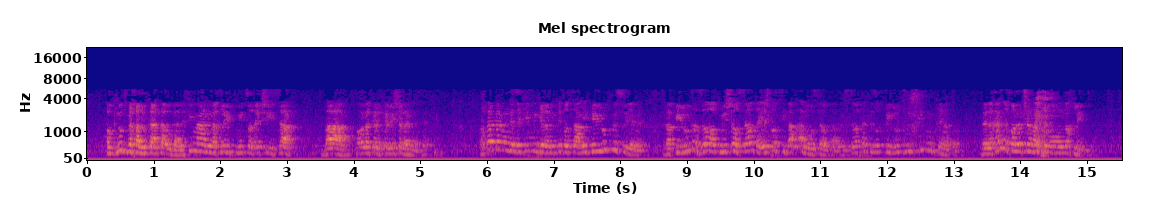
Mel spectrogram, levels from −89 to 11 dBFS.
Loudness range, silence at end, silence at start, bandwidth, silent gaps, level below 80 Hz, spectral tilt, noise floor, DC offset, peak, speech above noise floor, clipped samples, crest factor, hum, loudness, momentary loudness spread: 5 LU; 0 s; 0 s; 5.8 kHz; none; -68 dBFS; -4.5 dB/octave; -55 dBFS; 0.6%; -12 dBFS; 23 dB; under 0.1%; 20 dB; none; -32 LUFS; 13 LU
